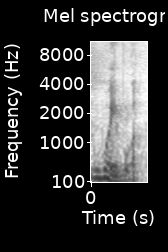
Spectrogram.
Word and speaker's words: Weibo: So a user on Weibo, I think that's how you pronounce it in Chinese, Weibo.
